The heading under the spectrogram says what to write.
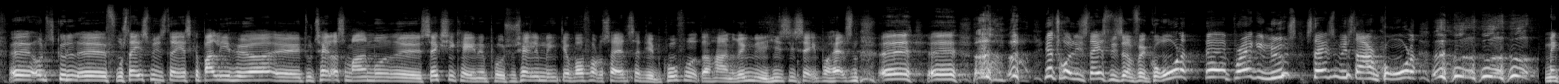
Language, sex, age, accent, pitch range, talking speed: Danish, male, 30-49, native, 170-235 Hz, 210 wpm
